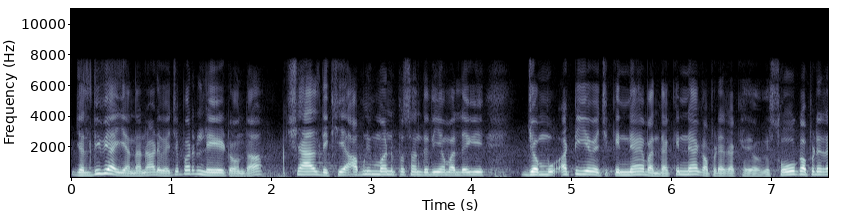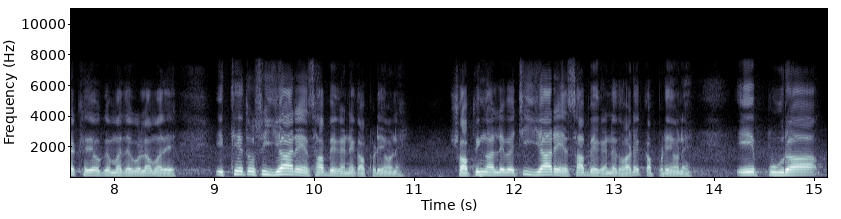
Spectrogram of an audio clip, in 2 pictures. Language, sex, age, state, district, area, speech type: Dogri, male, 18-30, Jammu and Kashmir, Reasi, rural, spontaneous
